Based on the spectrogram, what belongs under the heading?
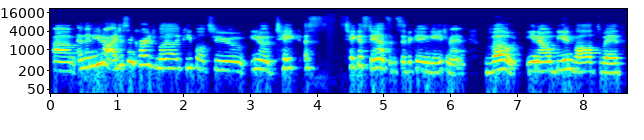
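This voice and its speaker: A young woman from the United States, a guest on a casual podcast, talking in an animated, gushing way and laughing often. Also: mid-range voice, moderate pace, dull audio.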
